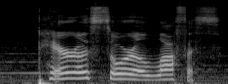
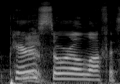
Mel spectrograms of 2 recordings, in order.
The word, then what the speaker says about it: Parasaurolophus: no Paris or off Paris or all office Parasaurolophus Parasaurolophus there you go yeah yeah you got it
